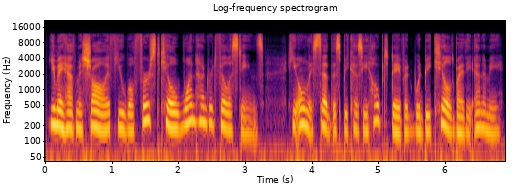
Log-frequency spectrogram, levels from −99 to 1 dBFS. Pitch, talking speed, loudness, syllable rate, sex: 180 Hz, 225 wpm, -17 LUFS, 6.0 syllables/s, female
